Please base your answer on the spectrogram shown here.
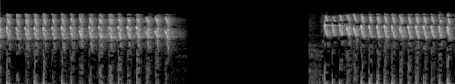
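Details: Kept cililin (Black-winged Flycatcher-shrike) giving dense, insistent 'tembakan' song: two bursts of high, rapidly pulsed trill separated by about a second of silence.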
